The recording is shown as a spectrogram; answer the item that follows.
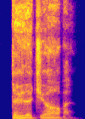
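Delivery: very deep, dropped-down delivery. Do an impression you did not know you were doing, in a Jason Statham voice. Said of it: "In the Statham voice".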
